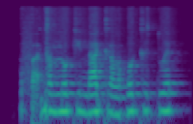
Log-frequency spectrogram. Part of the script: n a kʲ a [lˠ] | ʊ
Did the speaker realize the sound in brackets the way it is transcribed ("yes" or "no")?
yes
